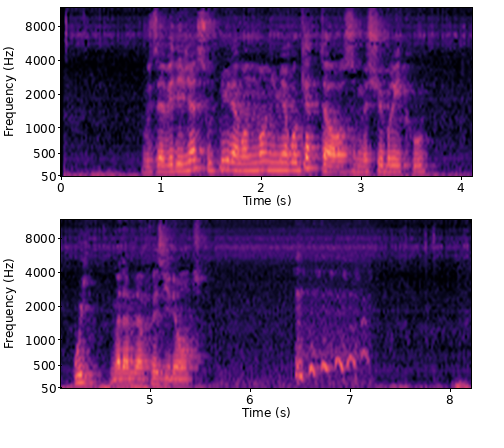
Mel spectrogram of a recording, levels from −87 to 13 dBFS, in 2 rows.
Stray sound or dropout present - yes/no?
yes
